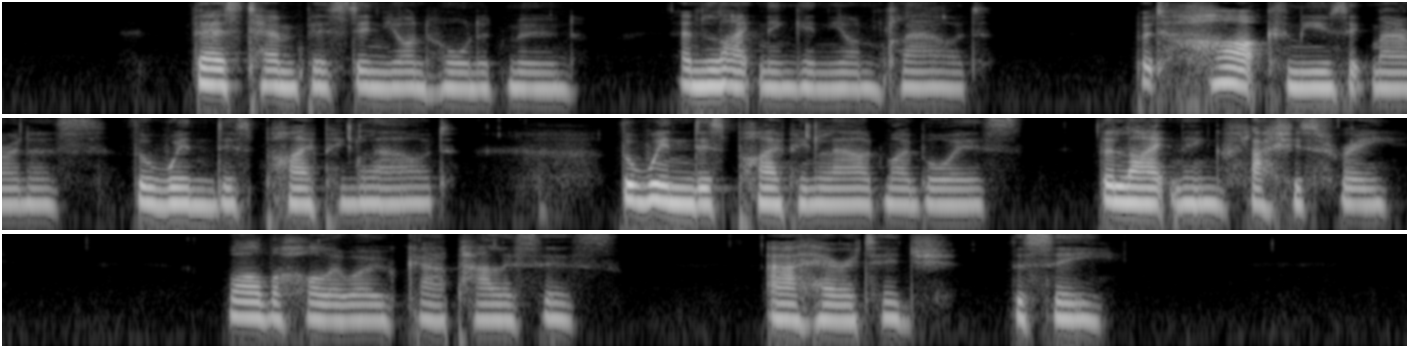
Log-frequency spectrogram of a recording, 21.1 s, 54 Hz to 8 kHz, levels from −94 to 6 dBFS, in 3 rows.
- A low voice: No, medium, 180 Hz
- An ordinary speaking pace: No, slow, 100 wpm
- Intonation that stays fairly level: Yes, narrow, 1.2 semitones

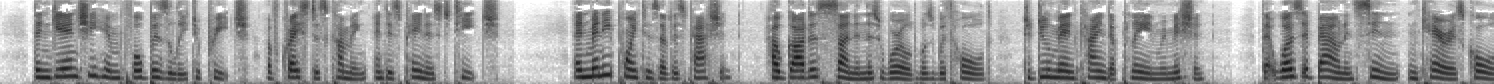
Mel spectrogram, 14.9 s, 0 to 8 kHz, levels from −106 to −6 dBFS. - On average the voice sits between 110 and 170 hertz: No, high, 230 Hz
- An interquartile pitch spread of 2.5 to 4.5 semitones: Yes, average, 3.8 semitones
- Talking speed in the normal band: Yes, average, 180 wpm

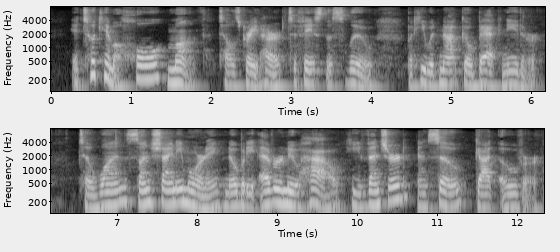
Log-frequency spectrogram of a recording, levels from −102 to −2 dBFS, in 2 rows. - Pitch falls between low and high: Yes, medium, 155 Hz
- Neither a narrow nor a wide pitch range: Yes, average, 3.4 semitones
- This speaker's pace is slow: No, average, 160 wpm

